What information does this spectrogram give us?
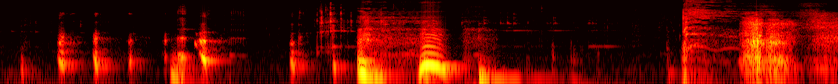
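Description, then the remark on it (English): A belch stretched into a warbling, two-note rise and fall, like a siren's wee-woo, after a handful of short throaty vocal bursts and before a final breathy gust. “Law wee woo burp.”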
